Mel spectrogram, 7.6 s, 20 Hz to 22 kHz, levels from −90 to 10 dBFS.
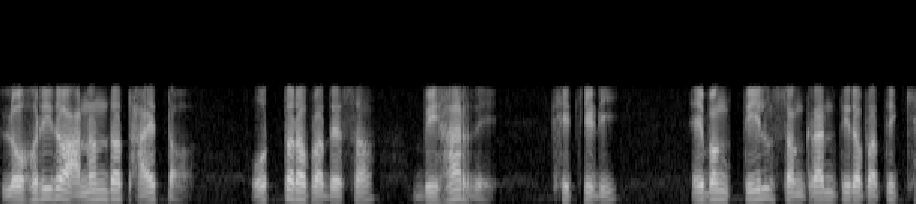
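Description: A telephone-band speech recording, heard through narrowband G.711 coding, has a hard-edged 30 ms gap at 4.83 to 4.86 s. That is packet loss filled with silence, consistent with one dropped packet replaced by nothing.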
